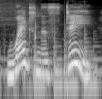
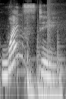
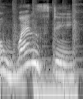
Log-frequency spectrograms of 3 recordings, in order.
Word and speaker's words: Wednesday: this day of the week i used to pronounce it as wednesday so it was very easy for me to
